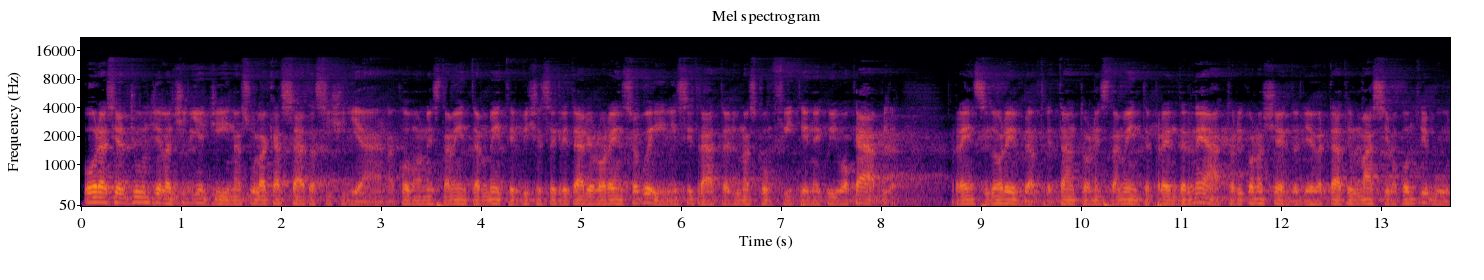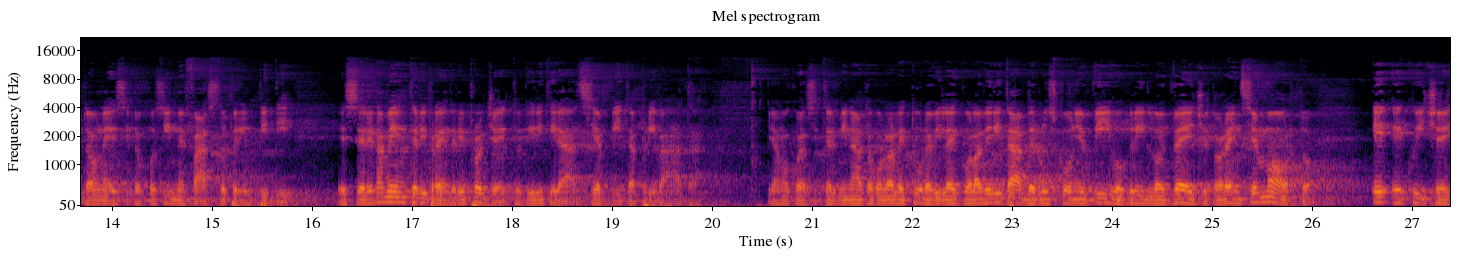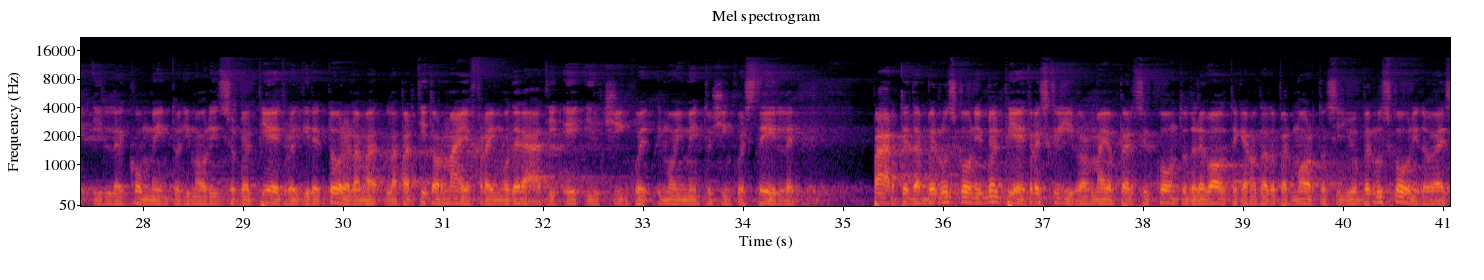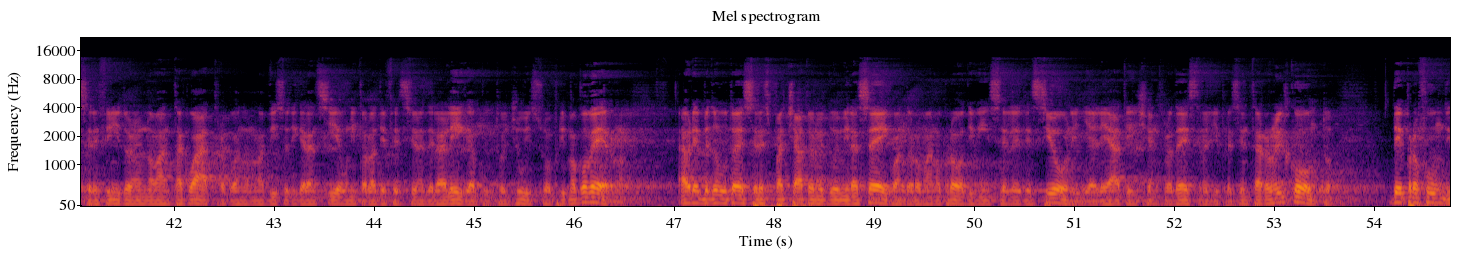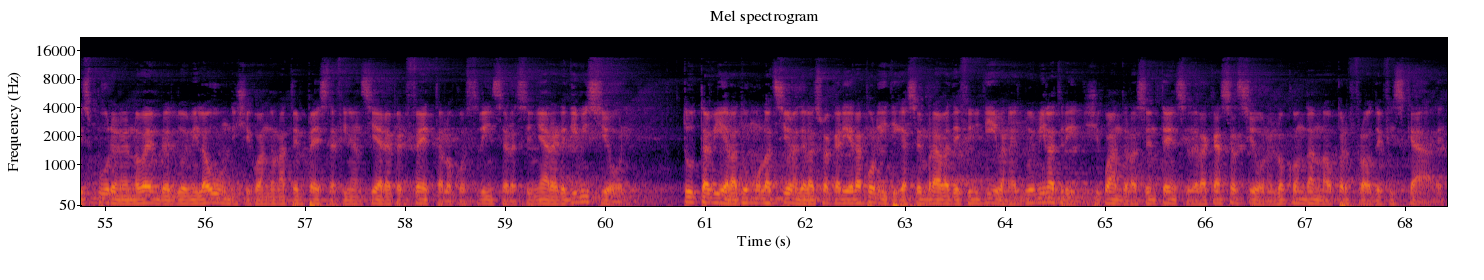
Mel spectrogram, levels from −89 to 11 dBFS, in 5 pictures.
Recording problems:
room echo; noticeable; dies away in 2 s
off-mic speech; somewhat distant

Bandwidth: 13.5 kHz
